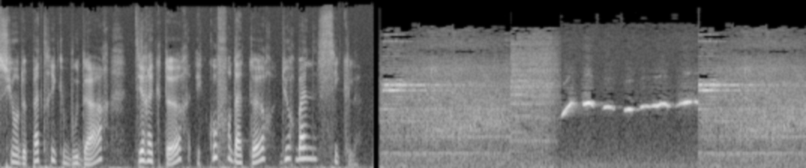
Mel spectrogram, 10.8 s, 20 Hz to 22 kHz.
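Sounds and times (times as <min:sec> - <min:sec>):
speech: 0:00.1 - 0:04.8
steady broadband street noise: 0:05.1 - 0:10.7
whistled tune: 0:07.5 - 0:10.0.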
